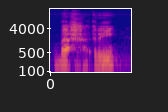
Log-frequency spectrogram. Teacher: حی ساکن هست و ری هم مکسور است و مرقق خوانده میشه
